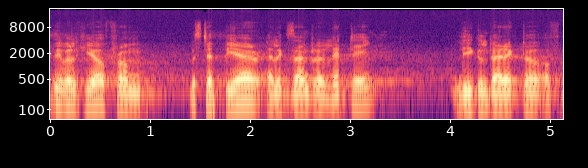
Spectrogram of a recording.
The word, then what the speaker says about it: Pierre: As he said, my name is Pierre Alexandre Lette, but the Indian pronounce Pierre. But my name is Pierre.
